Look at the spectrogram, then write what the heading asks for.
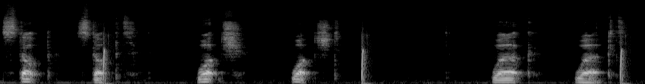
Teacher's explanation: now with these unvoiced consonants this is where you have the t sound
